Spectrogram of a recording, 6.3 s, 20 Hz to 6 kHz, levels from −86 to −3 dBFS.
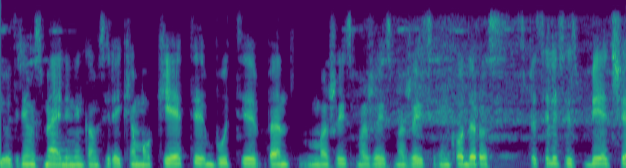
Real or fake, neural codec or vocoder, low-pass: real; none; 5.4 kHz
